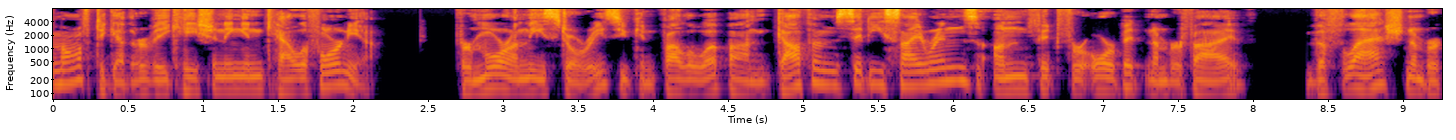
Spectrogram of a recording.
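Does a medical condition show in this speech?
No.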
